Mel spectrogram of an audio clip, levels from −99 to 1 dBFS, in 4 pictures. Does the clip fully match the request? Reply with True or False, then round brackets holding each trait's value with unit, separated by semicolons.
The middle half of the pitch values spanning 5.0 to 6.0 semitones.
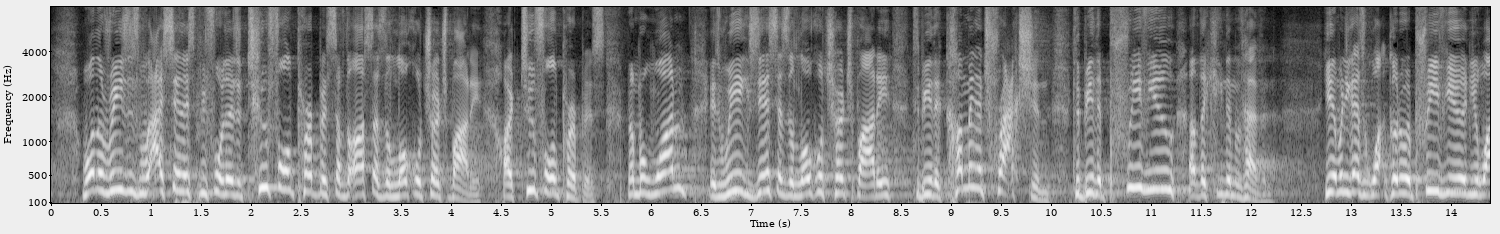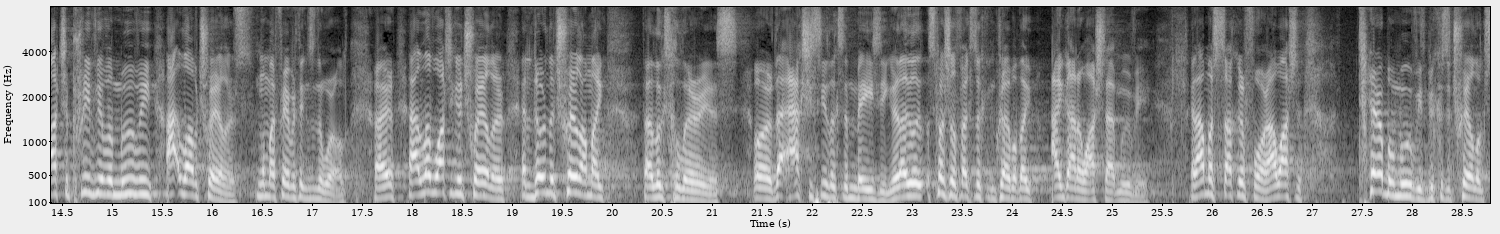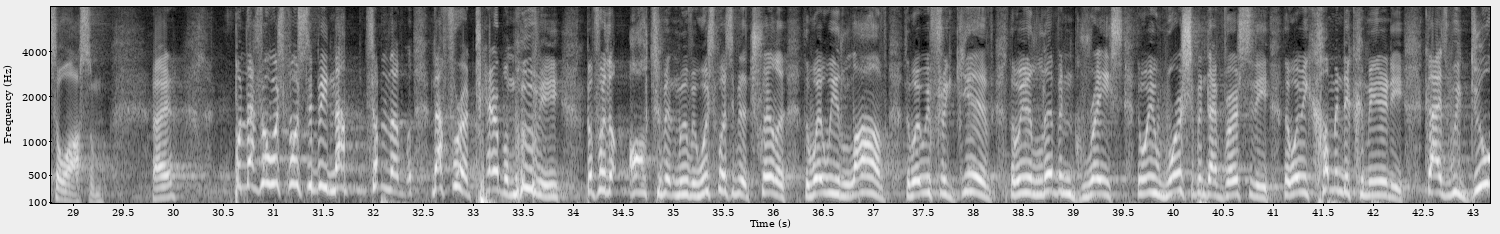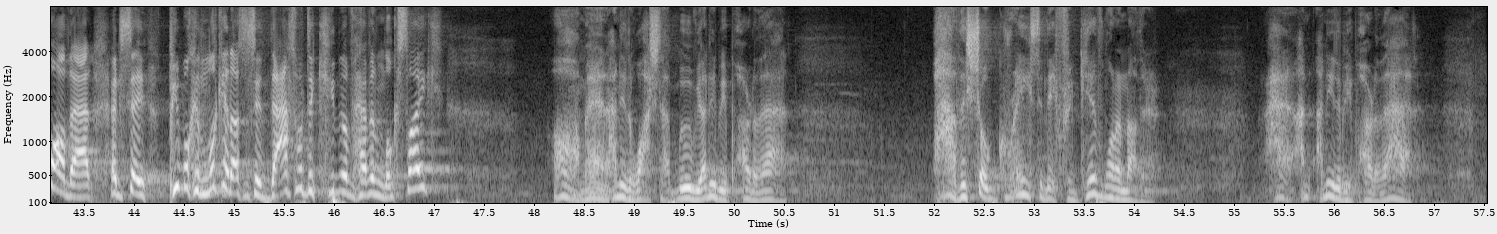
True (5.3 semitones)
